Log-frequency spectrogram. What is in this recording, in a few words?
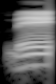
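"bena", Malay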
